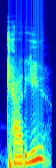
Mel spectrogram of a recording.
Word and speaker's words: cadet: She pronounced cadet caddy with her accent and that is golf.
